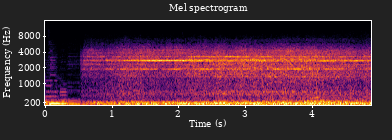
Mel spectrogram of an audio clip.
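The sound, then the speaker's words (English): A steady, loud airplane engine roar fills the whole stretch, a dense continuous drone with a faint high whine on top. “Do you like airplanes?”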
